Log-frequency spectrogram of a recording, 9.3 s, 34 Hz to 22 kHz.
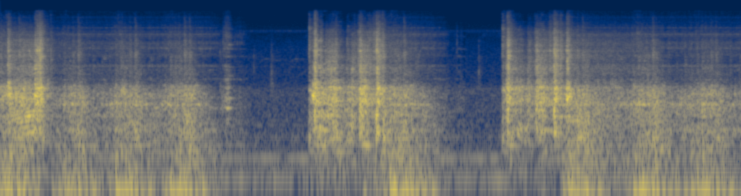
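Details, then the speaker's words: Willys CJ2a Jeep L134 Go Devil four-cylinder with original carburetor refitted: three cranking bursts with ragged uneven catches and quiet gaps, won't settle; timing suspected, distributor rotated slightly for more consistent firing. "so we're gonna try to maybe rotate the distributor just a little bit more and see if we can get with the fire a little more consistent change the timing just a little bit"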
